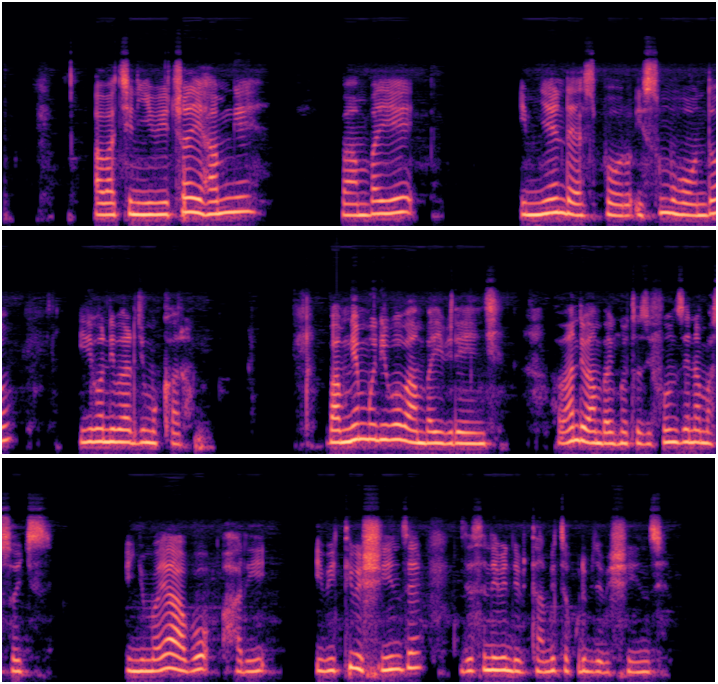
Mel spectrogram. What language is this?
Kinyarwanda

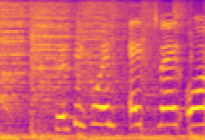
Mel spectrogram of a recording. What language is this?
Icelandic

